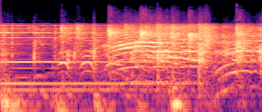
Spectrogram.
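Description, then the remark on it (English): Scattered clapping from a crowd in a bar as a girl finishes her dance, mixed with overlapping voices and a steady background hum, the applause moderately loud. “One look at her and I can see why the ovation.”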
